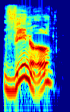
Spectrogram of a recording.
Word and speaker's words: Wien: They call it Wien, which is spelled W-I-E-N, because Germans pronounce W's like V's.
